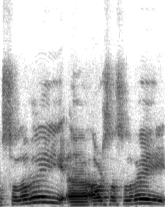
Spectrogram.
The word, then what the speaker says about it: Solovey: Solovey.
